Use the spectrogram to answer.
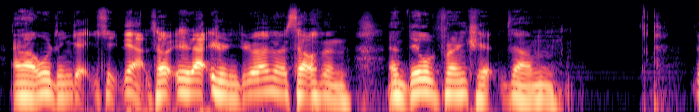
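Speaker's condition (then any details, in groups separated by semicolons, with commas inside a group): Cerebral palsy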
